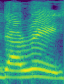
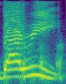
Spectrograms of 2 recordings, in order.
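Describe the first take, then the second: First: The name has one syllable, rhyming with 'air'. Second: The name has two syllables, ending in 'ee'. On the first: The speaker calls it wrong. "Don't say Dare. She will not understand" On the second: The speaker calls it right. "it's Dari"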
